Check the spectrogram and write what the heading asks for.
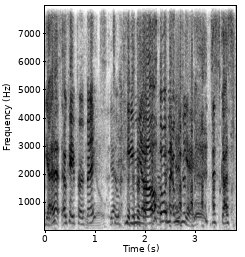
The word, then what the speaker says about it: Topinio: And we have the gorgeous Topinio. Hello. Did I say it right? Yes. Okay, perfect. Yeah. Topinio.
